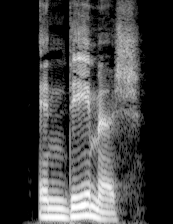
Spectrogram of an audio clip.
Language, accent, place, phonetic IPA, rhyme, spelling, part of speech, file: German, Germany, Berlin, [ɛnˈdeːmɪʃ], -eːmɪʃ, endemisch, adjective, De-endemisch.ogg
- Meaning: 1. endemic (prevalent in a particular area) 2. endemic (peculiar to a particular area)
